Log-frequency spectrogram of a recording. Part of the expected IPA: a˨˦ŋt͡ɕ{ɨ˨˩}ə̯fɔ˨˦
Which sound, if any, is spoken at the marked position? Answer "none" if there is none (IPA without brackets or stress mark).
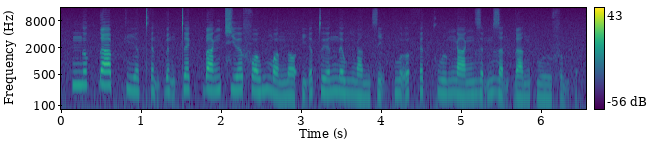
ɨ˨˦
